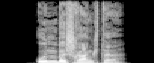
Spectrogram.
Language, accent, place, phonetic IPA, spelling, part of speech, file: German, Germany, Berlin, [ˈʊnbəˌʃʁaŋktə], unbeschrankte, adjective, De-unbeschrankte.ogg
- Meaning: inflection of unbeschrankt: 1. strong/mixed nominative/accusative feminine singular 2. strong nominative/accusative plural 3. weak nominative all-gender singular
